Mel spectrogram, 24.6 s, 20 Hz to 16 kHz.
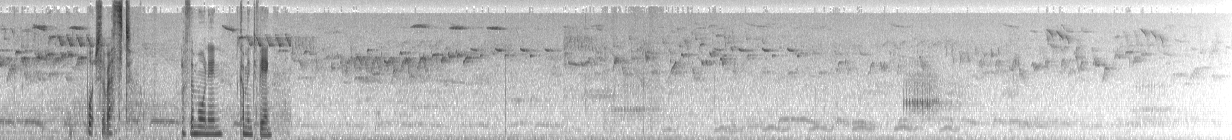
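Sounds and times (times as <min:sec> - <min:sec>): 
soft cooing from pigeons or doves: 0:00.0 - 0:01.9, 0:02.5 - 0:03.7, 0:10.4 - 0:21.1
dawn chorus of many birds singing in woodland: 0:00.0 - 0:24.6
speech: 0:01.8 - 0:02.6, 0:03.7 - 0:05.6.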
